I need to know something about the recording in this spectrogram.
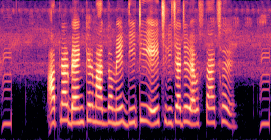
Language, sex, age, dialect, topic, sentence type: Bengali, female, 18-24, Northern/Varendri, banking, question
